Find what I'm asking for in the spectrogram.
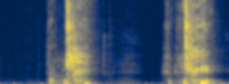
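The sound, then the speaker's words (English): Allergy sneezes from a man, two sharp, explosive bursts about a second and a half apart, each with a breathy lead-in and separated by quiet. “Oh, I didn't pause quick enough. I sneezed like five times in in a row as fuck.”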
